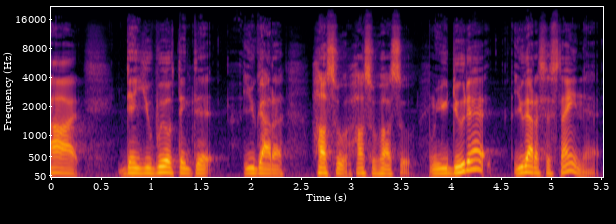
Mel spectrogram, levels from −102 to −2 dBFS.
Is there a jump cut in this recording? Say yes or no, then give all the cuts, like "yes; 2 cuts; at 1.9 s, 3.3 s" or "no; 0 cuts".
yes; 1 cut; at 3.8 s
